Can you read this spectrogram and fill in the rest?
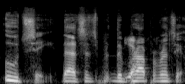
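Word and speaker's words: Ötzi: So that ice mummy's name is pronounced otsie.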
